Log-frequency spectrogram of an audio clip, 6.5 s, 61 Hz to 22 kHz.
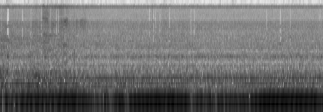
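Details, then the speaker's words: VW T3/T25 Vanagon with Subaru H6 3.0 swap, hot restart: engine catches and goes straight back to a smooth, even idle, which it would not do before; normal hot idle. "Look at that, straight back to an idle. So that is much better. That it was not doing that the other day. So we're back to an idle."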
